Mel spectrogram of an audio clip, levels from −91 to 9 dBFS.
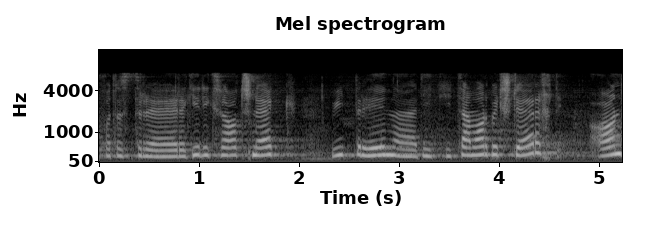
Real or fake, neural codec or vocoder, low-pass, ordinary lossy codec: real; none; 7.2 kHz; AAC, 64 kbps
